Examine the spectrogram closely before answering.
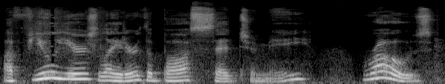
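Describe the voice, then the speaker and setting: An older American woman reading a prepared personal reflection for a worship service in a measured, earnest manner. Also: mid-range voice, creaky, mellow, husky. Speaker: worship associate.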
